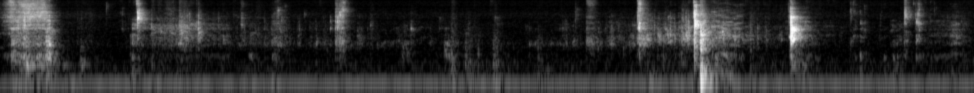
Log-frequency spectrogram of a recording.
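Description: A person chewing crunchy spicy chips, with scattered sharp crunches, the loudest near the end, over a steady low hum.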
